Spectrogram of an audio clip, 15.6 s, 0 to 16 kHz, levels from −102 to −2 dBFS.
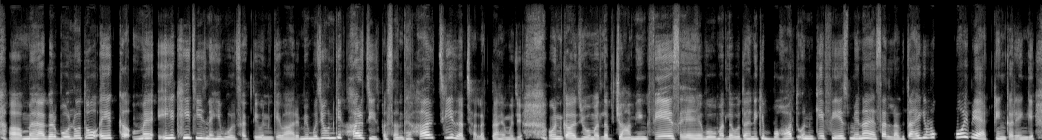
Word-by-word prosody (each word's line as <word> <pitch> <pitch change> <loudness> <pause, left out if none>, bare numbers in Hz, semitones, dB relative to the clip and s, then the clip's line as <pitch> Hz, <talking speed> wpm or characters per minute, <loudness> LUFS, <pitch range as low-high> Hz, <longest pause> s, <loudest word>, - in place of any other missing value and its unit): अ, 185 0 +4
मैं 205 +1 +3
अगर 220 +2 +3
बोलूँ 235 +7 +1
तो 295 0 +1
एक 275 -2 0 0.2
मैं 245 +4 +1
एक 285 +2 +3
ही 315 0 +7
चीज़ 265 -3 +3
नहीं 205 0 +1
बोल 190 -3 -3
सकती 175 +2 -5
उनके 175 -1 -3
बारे 165 0 -1
में। 205 +3 0
मुझे 225 +4 0
उनकी 280 +4 +2
हर 275 +2 +5
चीज़ 210 -5 -2
पसंद 160 0 -4
है। 175 - -3
हर 305 +4 +6
चीज़ 310 -4 0
अच्छा 185 -4 -2
लगता 175 -1 -4
है 170 -2 -4
मुझे। 165 +1 -7 0.4
उनका 210 -2 +3
जो 185 0 -1
मतलब 180 +2 -1
चार्मिंग 185 -1 0
फ़ेस 245 +2 +2
है, 195 -1 +1
वो 195 0 0
मतलब 195 0 -1
होता 200 0 -1
है 195 - 0
ना 195 - -1
कि - - 0 0.2
बहुत 210 +6 0
उनके 230 +3 0
फ़ेस 255 -2 +1
में 235 -1 +1
ना 270 +2 +4
ऐसा 225 +2 -1
लगता 190 -1 -2
है 260 +2 +1
कि 325 - 0
वो 345 +3 -1 0.3
कोई 400 +2 +4
भी 345 - 0
एक्टिंग 190 -3 0
करेंगे। 175 +1 -3
205 Hz, 205 wpm, -23 LUFS, 185-255 Hz, 0.4 s, ही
